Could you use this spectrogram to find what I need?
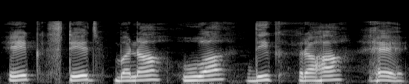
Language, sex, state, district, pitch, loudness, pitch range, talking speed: Hindi, male, Madhya Pradesh, Dhar, 195 Hz, -14 LUFS, 180-210 Hz, 100 wpm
